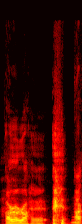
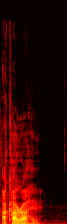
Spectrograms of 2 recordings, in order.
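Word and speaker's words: acarajé: Ararahe. Oh wait, it's akarahe.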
